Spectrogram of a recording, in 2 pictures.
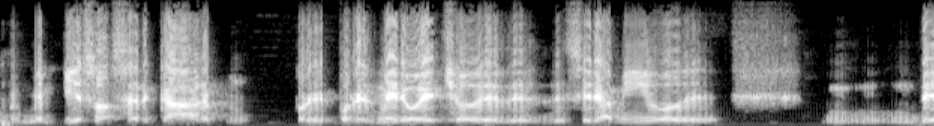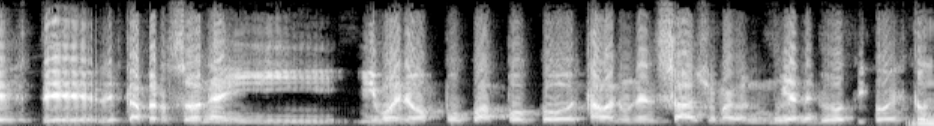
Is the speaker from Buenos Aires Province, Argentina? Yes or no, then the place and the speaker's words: no; Monte Caseros, Corrientes, Argentina; moved away; me inicié en un grupo en mi pueblo, que es Montecaseros, en Corrientes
